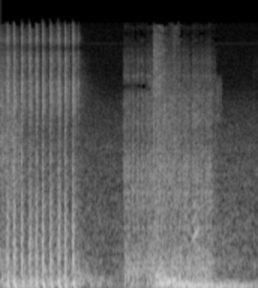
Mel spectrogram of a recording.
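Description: Video game gunfire opens with a rapid burst of about nine loud automatic shots, followed by a pause and then denser rumbling shots and gunfire noise, with a voice talking underneath.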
